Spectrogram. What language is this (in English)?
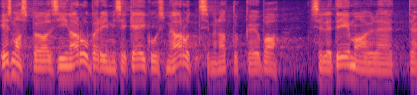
Estonian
